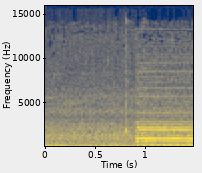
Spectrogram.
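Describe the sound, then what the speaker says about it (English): A steady horn tone from a vehicle in the Construction Simulator video game comes in about halfway through, close and sustained over a low engine rumble. "I'll probably realise I'm honking the horn"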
